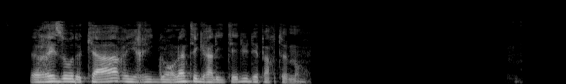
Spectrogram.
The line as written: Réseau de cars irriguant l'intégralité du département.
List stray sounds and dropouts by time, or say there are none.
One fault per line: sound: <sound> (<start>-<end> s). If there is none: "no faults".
no faults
